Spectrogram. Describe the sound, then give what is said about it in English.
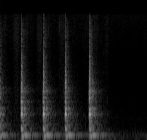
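Four sharp knocks on a door in a steady, even rhythm, each a solid rap with a quick decay, followed by silence. A low hum sits underneath, and no one speaks. “There's a knocking on the door.”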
